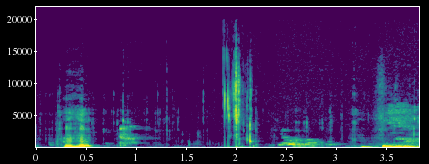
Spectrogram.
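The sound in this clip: Noisy smacking while eating: a few short, wet mouth smacks and chewing sounds, fairly quiet and separated by pauses, with soft voice sounds in between.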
